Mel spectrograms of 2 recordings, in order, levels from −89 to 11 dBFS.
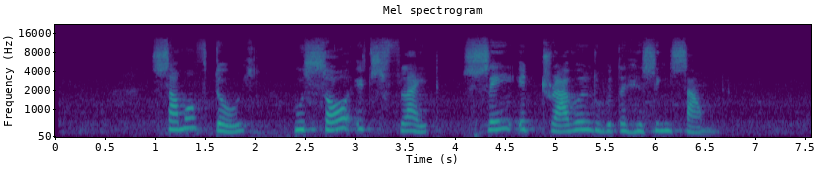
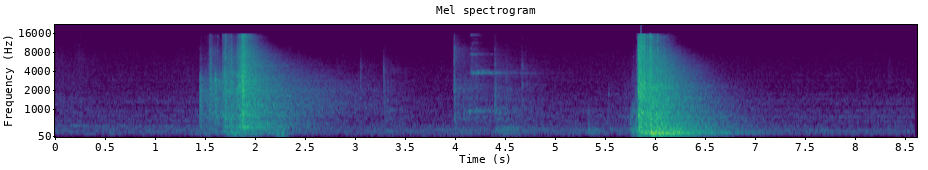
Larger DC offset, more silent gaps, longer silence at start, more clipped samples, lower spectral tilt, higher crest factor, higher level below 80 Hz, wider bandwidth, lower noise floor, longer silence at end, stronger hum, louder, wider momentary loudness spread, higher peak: neither; neither; second, 1 s vs 1.45 s; neither; about the same, -2.5 dB/octave vs -3.5 dB/octave; second, 20 dB vs 28 dB; second, -80 dBFS vs -58 dBFS; second, 14 kHz vs 15.5 kHz; first, -69 dBFS vs -61 dBFS; second, 0.95 s vs 1.9 s; neither; second, -40 LUFS vs -19 LUFS; second, 10 LU vs 30 LU; second, -22 dBFS vs 0 dBFS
